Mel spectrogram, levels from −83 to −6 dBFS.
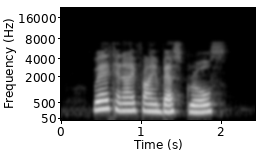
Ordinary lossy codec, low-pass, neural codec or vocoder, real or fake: MP3, 32 kbps; 7.2 kHz; codec, 16 kHz, 2 kbps, X-Codec, HuBERT features, trained on LibriSpeech; fake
